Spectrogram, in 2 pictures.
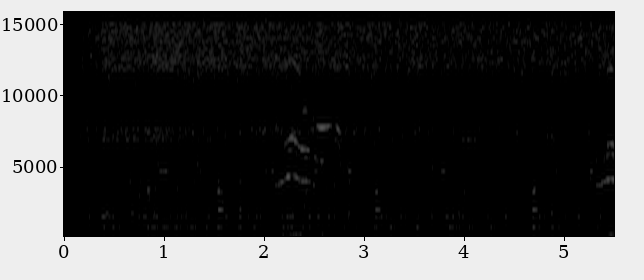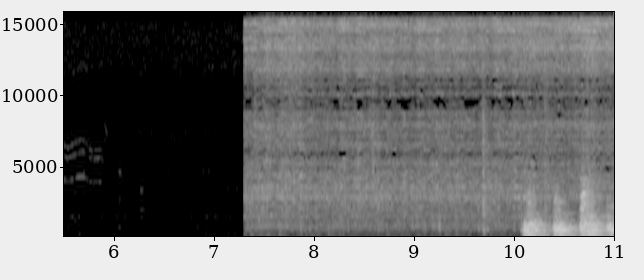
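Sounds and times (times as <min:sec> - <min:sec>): record surface hiss: 0:07.3 - 0:11.0.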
